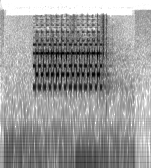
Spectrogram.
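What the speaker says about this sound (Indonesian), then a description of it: "Ray pun harus terbangun karena suara telepon" A telephone rings in a mafia film scene, one continuous bright electronic trill of about a second over a low background rumble, with no voices.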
